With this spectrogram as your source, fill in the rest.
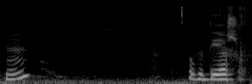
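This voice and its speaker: A woman's voice: measured pace, mellow. A woman chatting at home at night, coaxing and scolding a pet in a casual way. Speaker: pet owner.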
